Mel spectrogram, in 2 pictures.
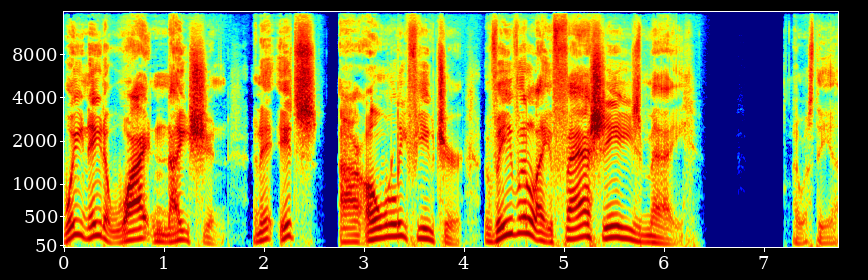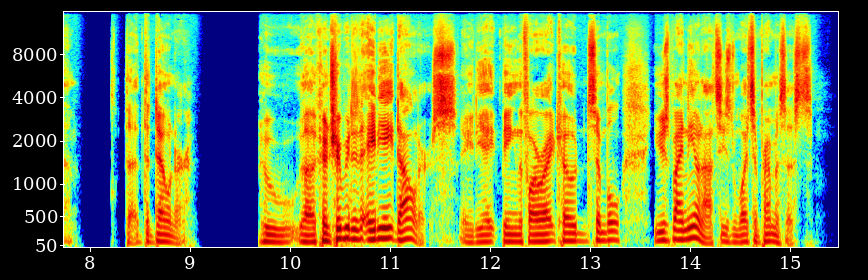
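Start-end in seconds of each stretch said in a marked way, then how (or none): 0.0-6.2 very slow, put-on rural drawl. Quoting a donor's message, putting on a redneck voice. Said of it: "I'm going to put on my redneck voice for this".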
